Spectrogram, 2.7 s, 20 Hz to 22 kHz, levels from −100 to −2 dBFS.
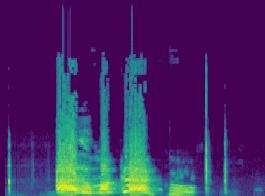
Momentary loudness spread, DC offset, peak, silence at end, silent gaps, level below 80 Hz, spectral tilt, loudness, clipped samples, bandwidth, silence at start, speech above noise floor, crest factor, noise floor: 18 LU; under 0.1%; 0 dBFS; 0.7 s; none; -60 dBFS; -2 dB/octave; -10 LUFS; under 0.1%; 16 kHz; 0.55 s; 27 dB; 12 dB; -38 dBFS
